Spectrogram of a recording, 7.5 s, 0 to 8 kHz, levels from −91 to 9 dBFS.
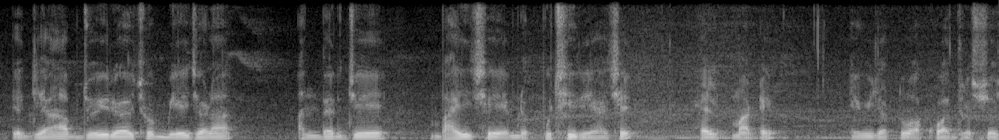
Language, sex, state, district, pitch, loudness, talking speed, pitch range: Gujarati, male, Gujarat, Valsad, 100 Hz, -18 LUFS, 185 wpm, 95-105 Hz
